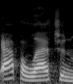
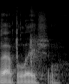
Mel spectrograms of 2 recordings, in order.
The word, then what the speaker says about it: Appalachian: Well, I would consider myself Appalachian. And I know that there's two different pronunciations of that term, but I grew up saying Appalachian.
